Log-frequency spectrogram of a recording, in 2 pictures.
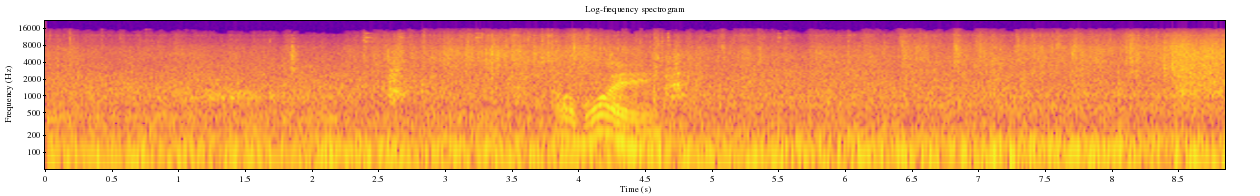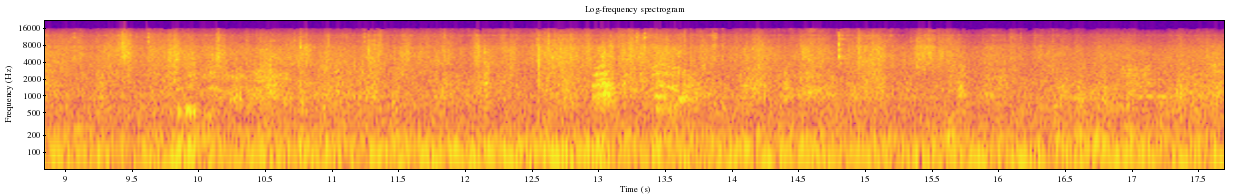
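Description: Dogs scamper and scuffle across sandy ground.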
